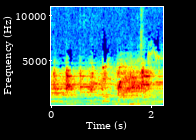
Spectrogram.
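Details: RCA Radiola 61-8 tube radio after derusting, recapping, one marginal resistor replaced and RF alignment: clean, full music with steady vocals and guitar, no hum, crackle or distortion; playing properly.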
